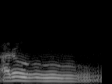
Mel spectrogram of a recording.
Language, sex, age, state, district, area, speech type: Odia, male, 60+, Odisha, Bargarh, urban, spontaneous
